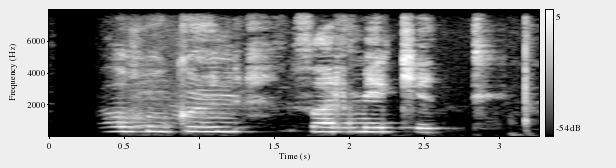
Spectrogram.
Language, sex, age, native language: Icelandic, male, 8, Icelandic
